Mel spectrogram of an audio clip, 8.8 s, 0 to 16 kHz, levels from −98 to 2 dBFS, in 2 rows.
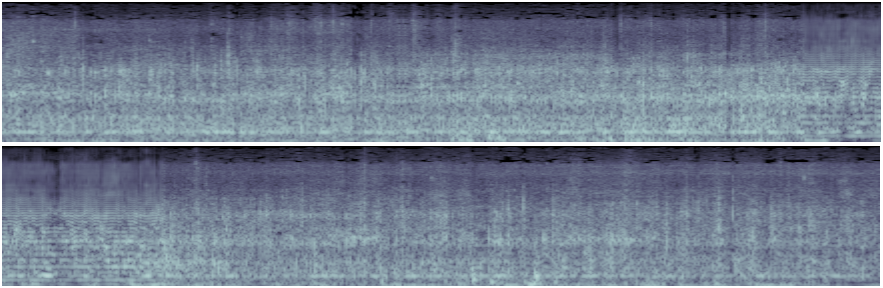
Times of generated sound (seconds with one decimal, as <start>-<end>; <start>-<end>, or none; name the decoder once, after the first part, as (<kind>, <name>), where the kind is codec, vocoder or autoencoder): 4.0-5.2 (vocoder, BigVGAN v2)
